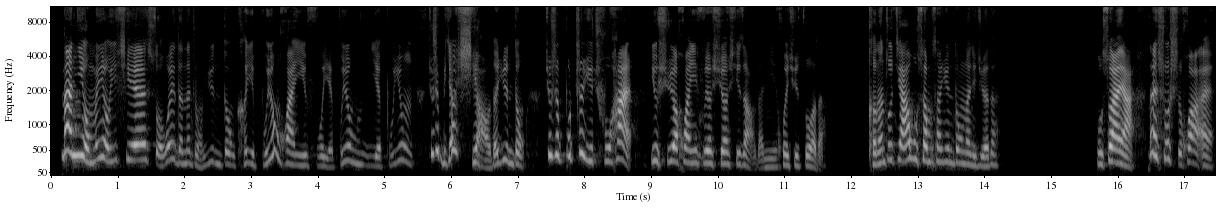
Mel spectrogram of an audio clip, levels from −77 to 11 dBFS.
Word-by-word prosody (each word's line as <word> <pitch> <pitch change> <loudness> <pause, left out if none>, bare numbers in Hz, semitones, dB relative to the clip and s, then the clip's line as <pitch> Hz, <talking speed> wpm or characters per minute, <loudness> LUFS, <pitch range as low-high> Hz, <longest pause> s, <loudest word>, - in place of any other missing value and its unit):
那 465 +3 +10
你 400 - +6
有 280 - +7
没 300 +7 -4
有 310 -5 +2
一 275 +2 -10
些 305 0 +3
所 295 -11 -6
谓 305 +2 -3
的 245 - -7
那 240 +1 -10
种 195 -5 -14
运 235 -1 -16
动 215 -1 -8
可 235 - -10
以 230 -2 -9
不 210 +3 -13
用 - - -4
换 225 -3 -2
衣 200 0 -9
服， 190 -1 -15
也 170 -3 -10
不 175 +8 -19
用 235 -8 -11
也 190 -1 -6
不 195 +4 -22
用 280 -4 -12 0.2
就 425 - -2
是 475 - 0
比 - - -10
较 - - 0
小 265 - -2
的 - - -2
运 260 0 -6
动。 225 -4 -4 0.3
就 400 - 0
是 400 0 0
不 390 0 -5
至 440 -1 0
于 280 -4 -5
出 275 0 -5
汗， 320 +3 +6 0.3
又 285 0 -5
需 265 +2 -8
要 275 -2 +6
换 260 -2 0
衣 245 - -5
服 245 +1 -10
又 240 -1 +2
需 235 +2 -5
要 230 - -1
洗 220 0 -9
澡 205 - -6
的， 140 +1 -16
你 165 +1 -15
会 200 +5 -5
去 195 +1 -8
做 185 0 -4
的， - - -16 0.6
可 220 - -2
能 240 +3 -1
做 310 +3 -6
家 300 -1 +4
务 325 -1 -2
算 290 0 +3
不 265 - -9
算 270 -1 -4
运 265 -2 -8
动 245 -2 -5
呢？ 220 - -4
你 195 -3 -8
觉 185 -1 -2
得？ 205 0 -13 1.5
不 220 0 -3
算 265 0 +9
呀， - - +5 0.2
但 410 -2 +4
是 - - -8
说 330 0 -4
实 220 - -6
话 260 +2 0
哎。 170 +1 -4
245 Hz, 280 characters per minute, -26 LUFS, 210-295 Hz, 1.5 s, 那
